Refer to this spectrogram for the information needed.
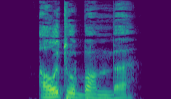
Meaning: car bomb
- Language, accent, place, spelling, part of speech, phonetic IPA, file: German, Germany, Berlin, Autobombe, noun, [ˈaʊ̯toˌbɔmbə], De-Autobombe.ogg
